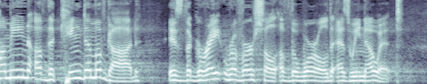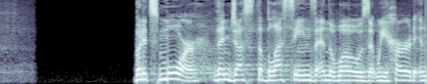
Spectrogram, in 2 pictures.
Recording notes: was preached at First Presbyterian Church of Allentown, PA on July 23, 2023.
